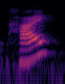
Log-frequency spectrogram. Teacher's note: PI is of course voiceless but it has aspiration that's what makes the biggest difference between bi and pie in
